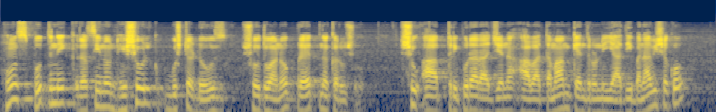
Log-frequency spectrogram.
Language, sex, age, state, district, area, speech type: Gujarati, male, 30-45, Gujarat, Surat, urban, read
